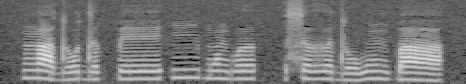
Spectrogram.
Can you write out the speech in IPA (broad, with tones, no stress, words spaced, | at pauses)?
ŋa˦˨do˨˦ də˧k͡pe˦ | iː˦bɔ̃˦ɡʷə˦ | sə˦ɣə˦do˨ wũ˦ɡ͡ba˦˨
